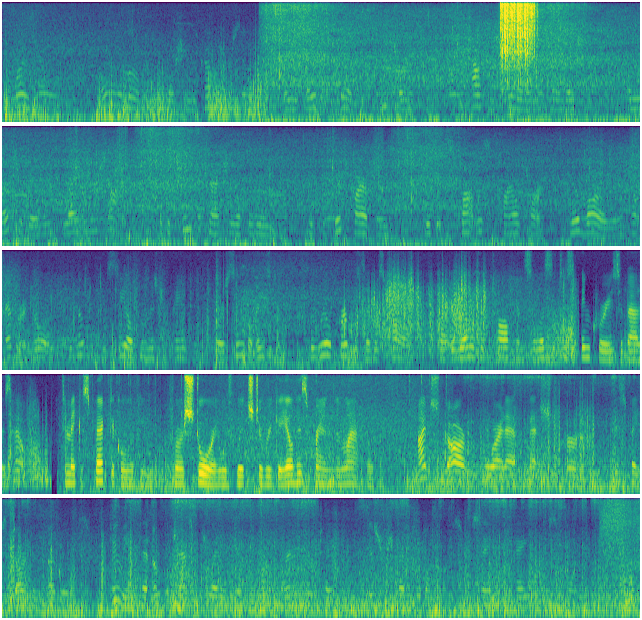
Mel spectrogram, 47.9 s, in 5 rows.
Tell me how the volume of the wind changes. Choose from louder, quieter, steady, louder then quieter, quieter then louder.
quieter then louder.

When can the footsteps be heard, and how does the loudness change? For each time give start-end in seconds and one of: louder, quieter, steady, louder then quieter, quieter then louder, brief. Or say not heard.
not heard.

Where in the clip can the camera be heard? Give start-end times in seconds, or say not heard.
7.5-8.1.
